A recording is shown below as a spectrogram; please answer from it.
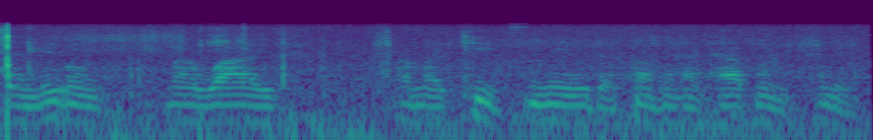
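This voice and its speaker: A man's voice: fairly low pitch, level tone, fairly quick. A middle-aged man with a Nigerian accent, a physician giving an earnest eulogy with many fillers, recorded outdoors by a far camera. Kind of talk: personal eulogy to an outdoor gathering. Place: outdoors under a tent on a grass field. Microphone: far camera, no mic. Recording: dull lo-fi camera audio with loud outdoor noise.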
